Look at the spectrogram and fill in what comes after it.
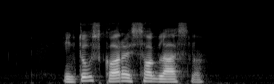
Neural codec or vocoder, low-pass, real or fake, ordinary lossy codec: none; 7.2 kHz; real; none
